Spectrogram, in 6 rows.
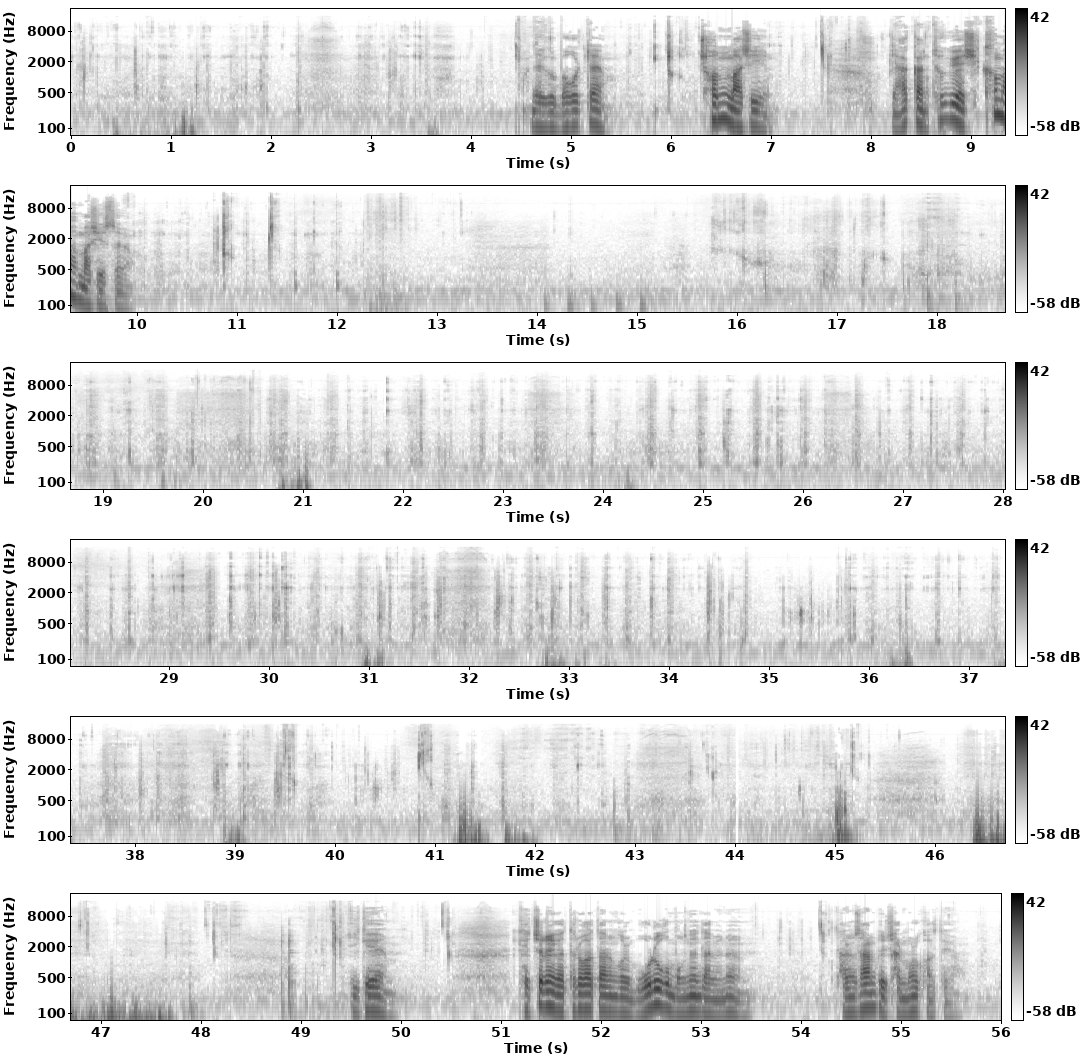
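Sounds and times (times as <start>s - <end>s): person chewing crispy food: 0.0s - 13.6s, 15.7s - 51.2s, 53.5s - 54.4s, 55.7s - 56.0s
soft low thumps: 41.2s - 42.0s, 45.0s - 45.2s, 46.3s - 48.0s.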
